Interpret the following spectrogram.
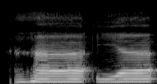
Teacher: make sure you pronounce the name of those letters for 6 counts. You see, I'm pronouncing the name. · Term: mad al-lazim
